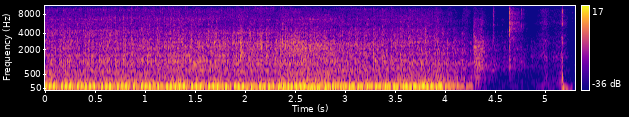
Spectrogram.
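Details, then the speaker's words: 1978 Honda CB400A Hondamatic after swapping in a rebuilt spare set of VB24 carburetors; the right carb idle/air jet on the old set was damaged. Steady, even low putter at about four beats per second, revving cleanly. Smooth, healthy idle, throttle stutter solved. "So here's what it sounds like when you start it up, when you rev it up. That's definitely what it's supposed to sound like."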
